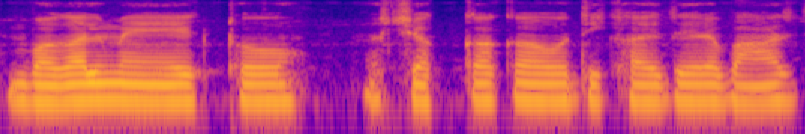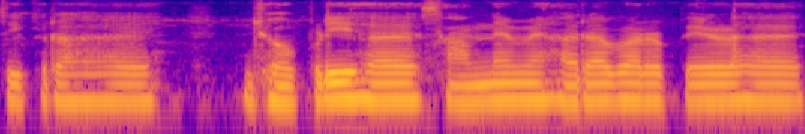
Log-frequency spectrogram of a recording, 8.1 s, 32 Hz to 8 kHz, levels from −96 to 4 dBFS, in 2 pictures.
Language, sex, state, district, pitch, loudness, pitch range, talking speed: Hindi, male, Bihar, Bhagalpur, 130 Hz, -19 LUFS, 125-130 Hz, 165 wpm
